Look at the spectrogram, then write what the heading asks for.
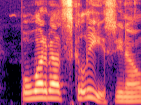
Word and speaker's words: Scalise: good shot okay so Steve Kiska skill sir pronunciation Scalia still Ross Scalise Scalise imagination guides Steve Scalise came out helpful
